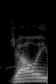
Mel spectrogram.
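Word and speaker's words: Jaalijali: at that magic number spells his first name j a-a-l-i-j-a-l-i yep and it is pronounced jolly yep all right who are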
